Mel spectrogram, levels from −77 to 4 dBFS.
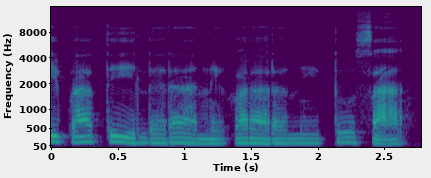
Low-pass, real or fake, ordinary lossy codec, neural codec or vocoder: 14.4 kHz; real; none; none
